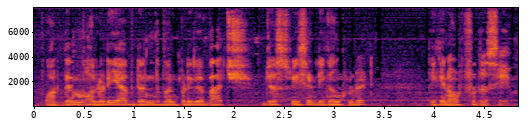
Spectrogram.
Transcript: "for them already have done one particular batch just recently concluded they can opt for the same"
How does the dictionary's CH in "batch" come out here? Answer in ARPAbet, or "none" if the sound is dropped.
CH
